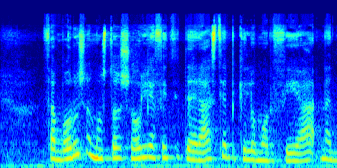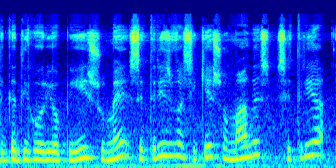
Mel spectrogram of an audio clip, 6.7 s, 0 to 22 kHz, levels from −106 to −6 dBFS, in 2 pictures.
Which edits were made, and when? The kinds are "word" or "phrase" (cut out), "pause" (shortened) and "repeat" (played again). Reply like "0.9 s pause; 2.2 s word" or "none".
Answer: none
